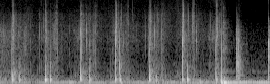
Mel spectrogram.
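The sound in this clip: Footsteps climb the stairs of a dark apartment-building stairwell up to the third floor: many steady, evenly spaced soft thuds in a regular walking rhythm over a faint low hum.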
